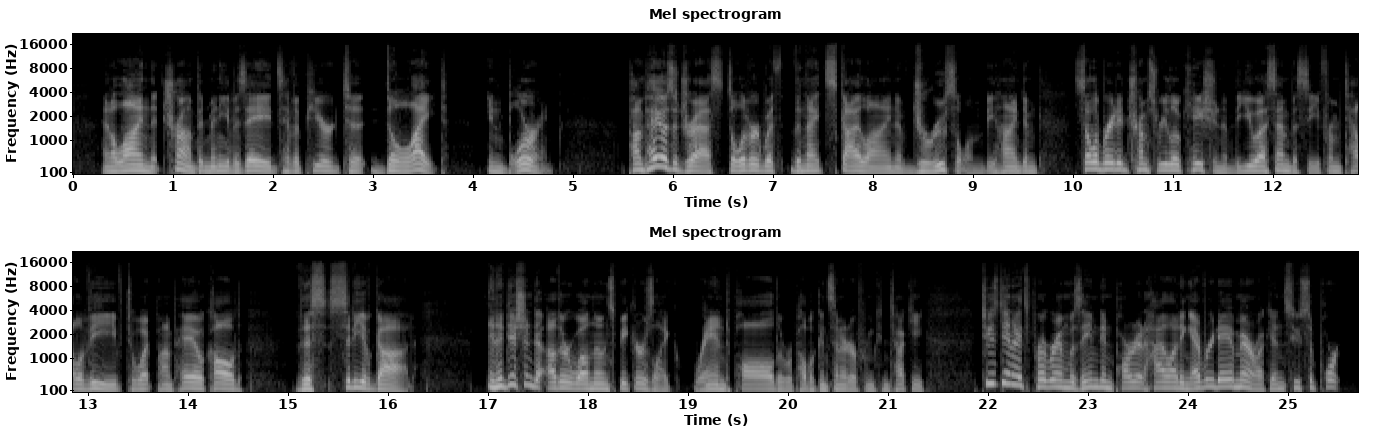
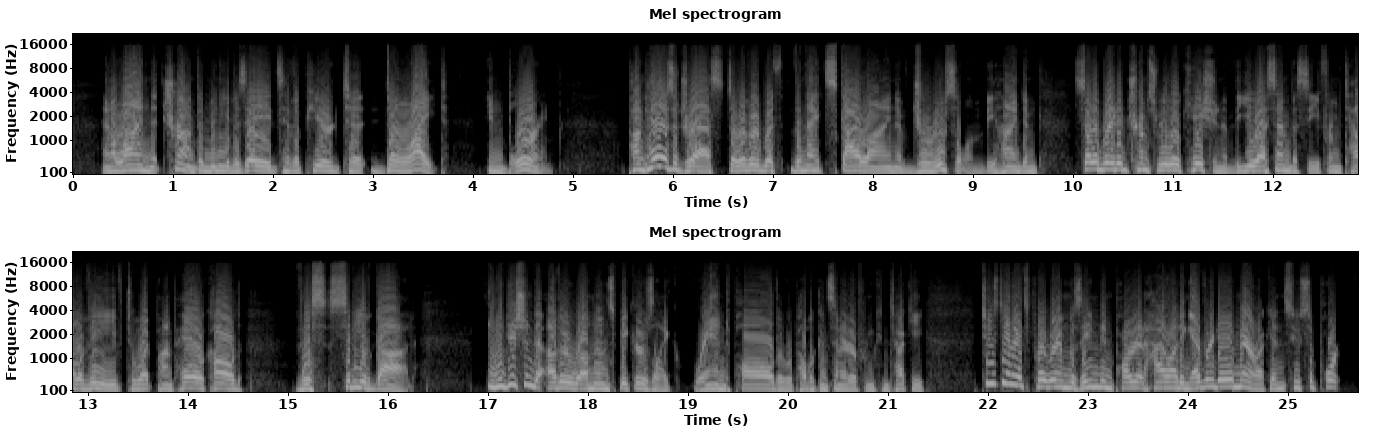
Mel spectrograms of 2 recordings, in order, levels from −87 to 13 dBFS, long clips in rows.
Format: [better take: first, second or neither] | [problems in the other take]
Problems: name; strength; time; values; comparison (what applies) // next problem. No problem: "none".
first | distortion; heavy; 22% of the sound clipped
